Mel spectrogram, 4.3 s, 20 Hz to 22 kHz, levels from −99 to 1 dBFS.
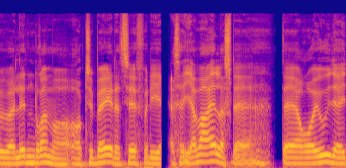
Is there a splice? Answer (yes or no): yes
